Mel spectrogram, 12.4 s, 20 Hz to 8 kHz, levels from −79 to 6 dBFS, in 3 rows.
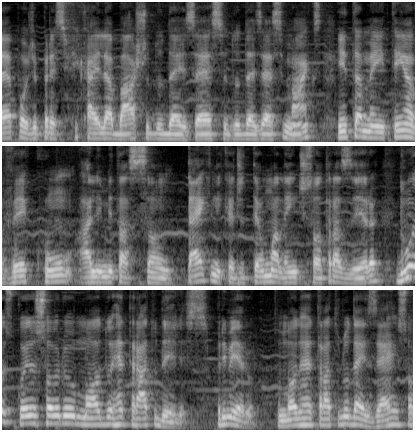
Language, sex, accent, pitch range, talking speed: Portuguese, male, Brazilian, 110-135 Hz, 195 wpm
